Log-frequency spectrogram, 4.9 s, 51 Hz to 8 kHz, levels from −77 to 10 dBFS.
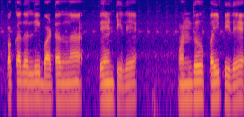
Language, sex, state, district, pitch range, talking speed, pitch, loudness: Kannada, male, Karnataka, Koppal, 105-115 Hz, 100 wpm, 110 Hz, -16 LUFS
